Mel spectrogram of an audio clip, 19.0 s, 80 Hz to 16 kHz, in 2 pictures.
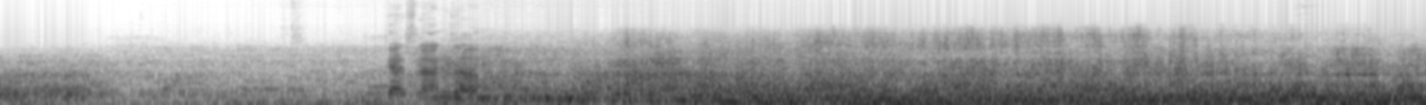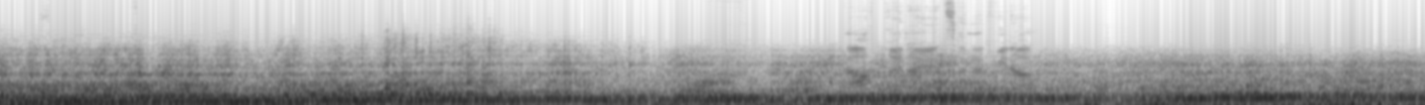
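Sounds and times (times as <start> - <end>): jet aircraft flying past: 0.0 - 19.0.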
